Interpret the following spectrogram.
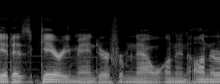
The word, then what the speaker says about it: gerrymander: This backstory is also why I've been pronouncing it as gerrymander throughout this whole video, instead of the more common gerrymander.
